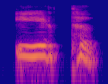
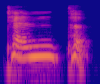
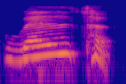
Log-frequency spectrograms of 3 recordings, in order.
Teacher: It is an alveolar consonants that are dentalized before the dental consonants. तो जब हम इन वाले वर्ड्स को बोलेंगे, जब हम इन वाले एलोफोन्स को प्रोनाउंस करेंगे, तो हमारा क्या है, somewhere our teeth and tongue, they both are playing their roles majorly.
